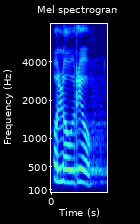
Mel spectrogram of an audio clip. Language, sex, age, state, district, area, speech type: Goan Konkani, female, 18-30, Goa, Murmgao, urban, spontaneous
